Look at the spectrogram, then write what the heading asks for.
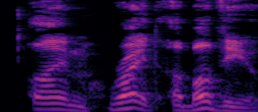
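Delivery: mock overdramatic acting delivery. Repeating a game character's line mockingly: William Shatner-style acting. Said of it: "School of William Shatner Acting of Voices".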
